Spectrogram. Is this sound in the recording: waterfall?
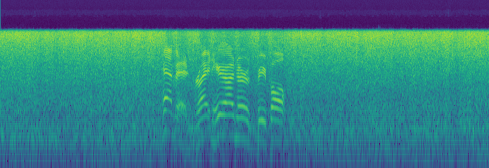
yes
